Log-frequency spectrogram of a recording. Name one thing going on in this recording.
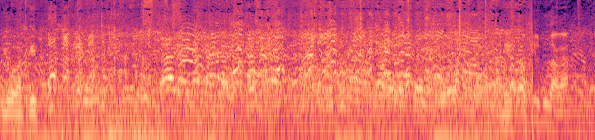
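A crowd of men and women talk and call out at once nearby outdoors.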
